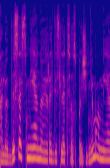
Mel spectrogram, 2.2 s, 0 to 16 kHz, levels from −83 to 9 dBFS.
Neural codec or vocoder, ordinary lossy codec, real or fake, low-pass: vocoder, 44.1 kHz, 128 mel bands every 512 samples, BigVGAN v2; MP3, 96 kbps; fake; 14.4 kHz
